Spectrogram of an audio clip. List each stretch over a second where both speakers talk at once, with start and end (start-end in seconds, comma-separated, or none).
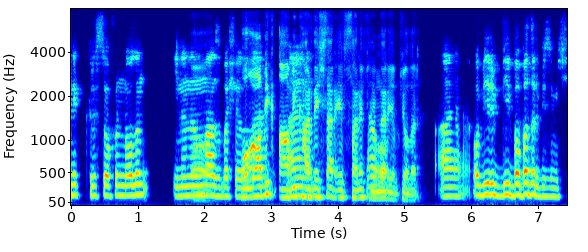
1.8-3.7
